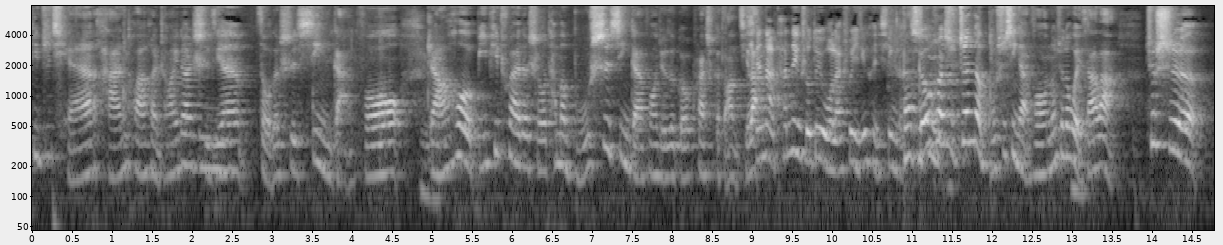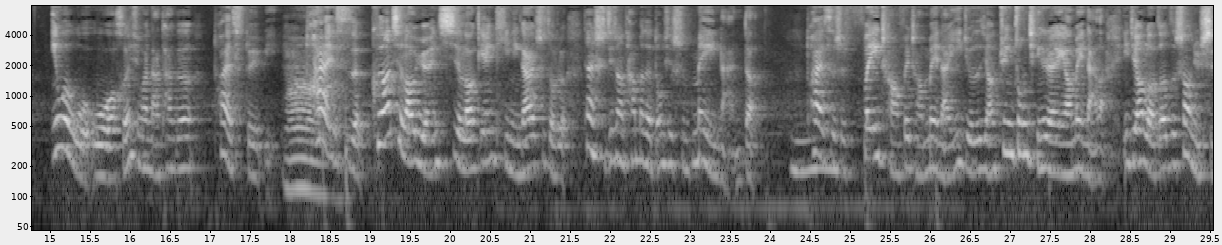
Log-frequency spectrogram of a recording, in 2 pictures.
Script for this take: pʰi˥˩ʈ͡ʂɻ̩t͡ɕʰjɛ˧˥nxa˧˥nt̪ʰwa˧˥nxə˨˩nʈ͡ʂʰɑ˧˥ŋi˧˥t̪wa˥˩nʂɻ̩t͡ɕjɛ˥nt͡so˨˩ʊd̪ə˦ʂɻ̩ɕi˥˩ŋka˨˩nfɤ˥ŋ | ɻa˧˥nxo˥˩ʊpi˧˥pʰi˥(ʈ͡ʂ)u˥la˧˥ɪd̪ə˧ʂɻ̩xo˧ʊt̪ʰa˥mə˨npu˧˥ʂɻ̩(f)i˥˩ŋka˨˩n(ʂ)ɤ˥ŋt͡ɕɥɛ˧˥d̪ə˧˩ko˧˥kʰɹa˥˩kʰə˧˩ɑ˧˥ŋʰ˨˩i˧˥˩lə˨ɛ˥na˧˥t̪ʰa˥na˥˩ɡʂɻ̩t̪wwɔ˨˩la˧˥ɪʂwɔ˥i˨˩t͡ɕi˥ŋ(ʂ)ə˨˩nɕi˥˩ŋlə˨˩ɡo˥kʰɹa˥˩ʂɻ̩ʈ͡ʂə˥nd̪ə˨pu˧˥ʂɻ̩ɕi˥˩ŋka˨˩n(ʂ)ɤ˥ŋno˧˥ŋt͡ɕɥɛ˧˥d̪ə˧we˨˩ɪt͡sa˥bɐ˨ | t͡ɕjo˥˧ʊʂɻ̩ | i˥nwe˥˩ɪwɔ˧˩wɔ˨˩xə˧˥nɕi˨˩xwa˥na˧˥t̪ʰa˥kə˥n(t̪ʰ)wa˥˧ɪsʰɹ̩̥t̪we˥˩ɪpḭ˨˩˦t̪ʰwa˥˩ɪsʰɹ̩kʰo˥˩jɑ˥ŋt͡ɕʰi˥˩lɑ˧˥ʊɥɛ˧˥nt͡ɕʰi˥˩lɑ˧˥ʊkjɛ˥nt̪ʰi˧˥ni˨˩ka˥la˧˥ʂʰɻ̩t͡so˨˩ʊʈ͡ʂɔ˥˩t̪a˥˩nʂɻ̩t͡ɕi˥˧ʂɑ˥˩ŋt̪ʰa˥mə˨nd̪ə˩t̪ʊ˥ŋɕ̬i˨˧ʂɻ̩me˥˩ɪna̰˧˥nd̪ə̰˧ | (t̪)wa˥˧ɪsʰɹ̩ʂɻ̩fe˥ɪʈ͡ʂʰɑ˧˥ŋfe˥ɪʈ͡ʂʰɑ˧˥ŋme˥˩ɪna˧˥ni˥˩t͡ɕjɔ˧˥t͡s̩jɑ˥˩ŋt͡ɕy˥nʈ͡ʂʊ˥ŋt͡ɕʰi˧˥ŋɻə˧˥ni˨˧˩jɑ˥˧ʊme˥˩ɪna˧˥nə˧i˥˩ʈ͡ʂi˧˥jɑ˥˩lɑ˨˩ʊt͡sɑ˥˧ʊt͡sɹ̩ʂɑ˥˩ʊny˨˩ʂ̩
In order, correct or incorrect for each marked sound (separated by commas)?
incorrect, incorrect, incorrect, incorrect, incorrect, correct, incorrect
